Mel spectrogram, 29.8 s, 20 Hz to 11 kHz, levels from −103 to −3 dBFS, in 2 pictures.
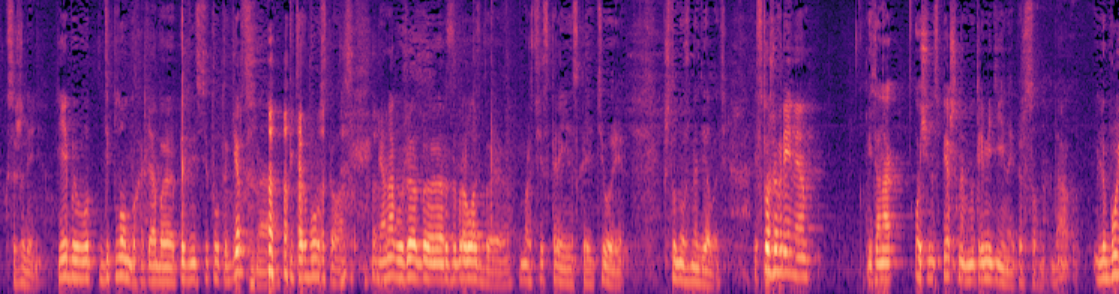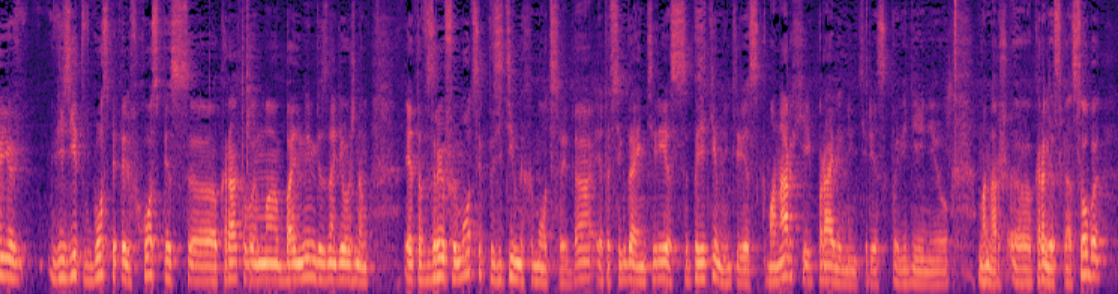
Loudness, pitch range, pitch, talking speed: -25 LUFS, 125-150 Hz, 140 Hz, 135 wpm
